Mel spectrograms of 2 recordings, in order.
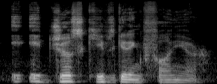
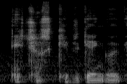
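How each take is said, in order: First: Said in the usual way. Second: Unvoiced whispered repeat; whispering. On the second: Real, not acted.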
